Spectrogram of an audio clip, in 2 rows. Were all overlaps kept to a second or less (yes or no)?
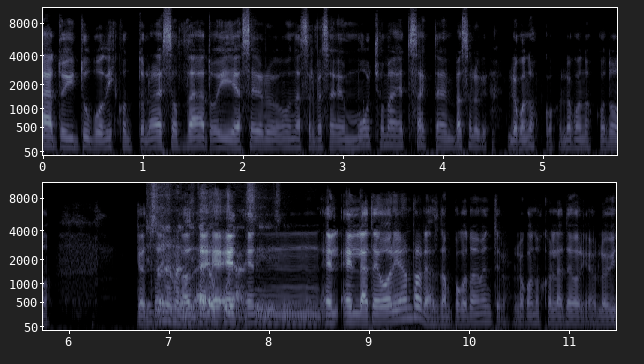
no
